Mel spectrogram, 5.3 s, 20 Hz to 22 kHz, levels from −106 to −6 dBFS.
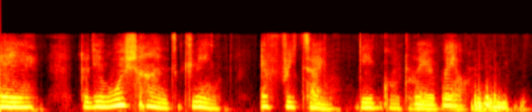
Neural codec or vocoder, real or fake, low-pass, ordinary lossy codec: codec, 16 kHz, 2 kbps, FreqCodec, smaller model; fake; 7.2 kHz; none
